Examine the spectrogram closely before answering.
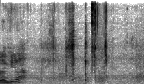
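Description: A woman slurps noodles.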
